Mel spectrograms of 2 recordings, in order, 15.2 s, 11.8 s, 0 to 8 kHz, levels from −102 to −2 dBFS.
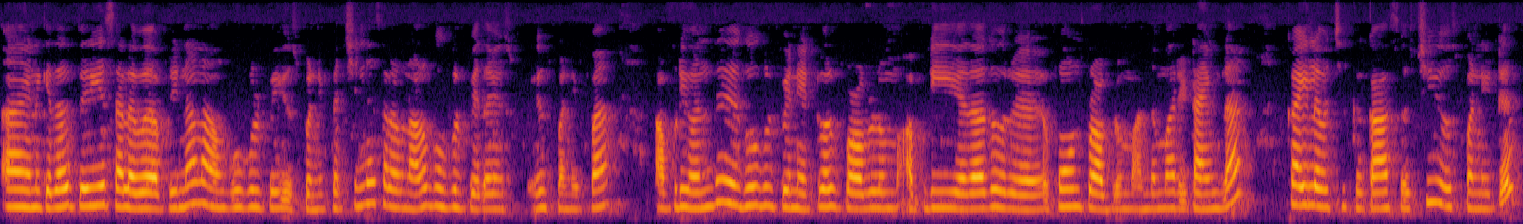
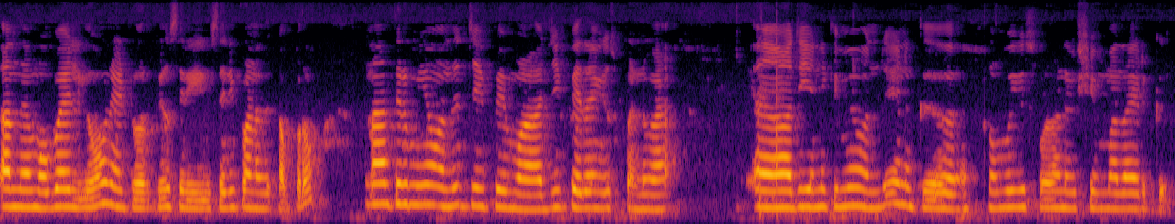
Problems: constant background noise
